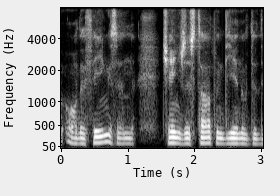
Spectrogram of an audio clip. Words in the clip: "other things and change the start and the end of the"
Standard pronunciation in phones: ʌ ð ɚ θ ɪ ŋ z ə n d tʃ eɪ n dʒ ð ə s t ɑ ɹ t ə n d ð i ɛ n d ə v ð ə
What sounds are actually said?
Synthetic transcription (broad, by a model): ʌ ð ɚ θ ɪ ŋ z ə n tʃ eɪ n dʒ ð ə s t ɑ ɹ t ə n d ð i ɛ n d ə v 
